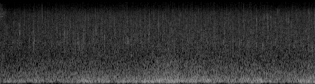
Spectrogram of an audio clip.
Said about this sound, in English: In this January 1993, the countryside is grey and cold under the relentless drizzle in Gloucestershire. During this season, the garden at Highgrove House is but a shadow of its former self.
